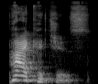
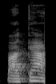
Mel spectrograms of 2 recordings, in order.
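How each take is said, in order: First: It is pronounced with English sounds. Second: It is pronounced with Spanish letter sounds. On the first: The speaker calls it right. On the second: The speaker calls it wrong.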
